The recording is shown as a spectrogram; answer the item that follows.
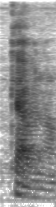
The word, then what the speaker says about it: Kavanaugh: about this guy how many people how to pronounce his last name calico Cabot Cavanaugh great Cavanaugh Cavanaugh pansy alright so me to this Cavanaugh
